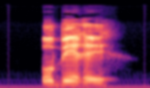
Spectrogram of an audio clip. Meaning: 1. to be a burden on 2. to be a threat to
- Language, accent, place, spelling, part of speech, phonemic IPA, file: French, France, Lyon, obérer, verb, /ɔ.be.ʁe/, LL-Q150 (fra)-obérer.wav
